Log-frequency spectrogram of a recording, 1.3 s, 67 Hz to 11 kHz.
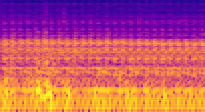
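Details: First start after rebuilding the 6G72 engine in a Dodge Stealth, no power steering or A/C belts fitted so only the crank spins; steady idle with a fast, even knock at crank speed, origin uncertain, owner suspects it still knocks.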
